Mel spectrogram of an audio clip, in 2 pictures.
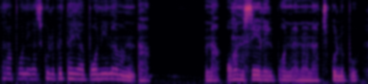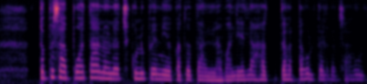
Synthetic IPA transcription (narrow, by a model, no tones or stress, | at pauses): taɾapo̞nikat͡ʃi̥kulupetajapo̞ninama | naonse̞lelpo̞nːanonat͡ʃi̥kuluputo̞pe̞sapoatanonat͡ʃi̥kulupe̞niekato̞talnaβalielaɦatatahultalikat͡ʃahul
